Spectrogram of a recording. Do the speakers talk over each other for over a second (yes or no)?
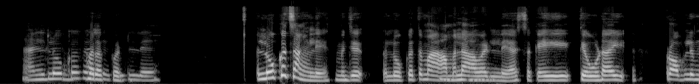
no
